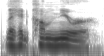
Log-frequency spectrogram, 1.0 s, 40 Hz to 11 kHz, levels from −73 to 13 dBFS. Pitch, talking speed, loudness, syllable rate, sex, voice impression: 110 Hz, 230 wpm, -13 LUFS, 5.5 syllables/s, male, very masculine, very adult-like, middle-aged, thick, slightly tensed, powerful, slightly bright, hard, clear, fluent, cool, very intellectual, refreshing, very sincere, calm, slightly mature, friendly, reassuring, slightly unique, elegant, slightly wild, sweet, slightly lively, kind, slightly modest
